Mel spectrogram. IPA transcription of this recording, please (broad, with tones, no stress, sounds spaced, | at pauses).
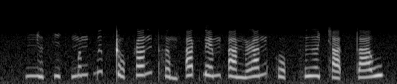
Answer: ɲ ɨ˨˩˨ k i˨˩ k̚ m ə˧ m ɓ ɨ˦˥ p̚ ʈ o˨˩˨ k a˧˥ n t̪ʰ ə˨˩˨ m ʔ a˦˥ k̚ ɗ ɛ˧˥ m ʔ a˨˩ ŋ ɣ a˧˥ n k o˨˩ k̚ h ɨ˧ ə̯ c a˨˩ t̚ t̪ a˧˥ w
